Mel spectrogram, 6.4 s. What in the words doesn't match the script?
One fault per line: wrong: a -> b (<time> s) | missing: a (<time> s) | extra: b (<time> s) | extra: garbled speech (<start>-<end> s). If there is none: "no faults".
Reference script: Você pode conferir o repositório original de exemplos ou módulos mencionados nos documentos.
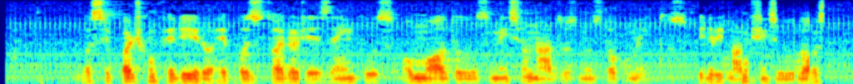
missing: original (2.2 s)
extra: garbled speech (5.2-6.2 s)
